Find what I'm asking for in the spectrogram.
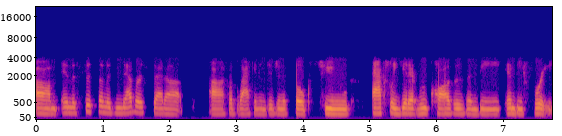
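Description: A woman's very deep, low voice, monotone and flat, at a moderate pace over a quiet background. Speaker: community organization co-founder. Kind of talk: panel discussion. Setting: video call. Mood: warm, smiling. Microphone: earbuds.

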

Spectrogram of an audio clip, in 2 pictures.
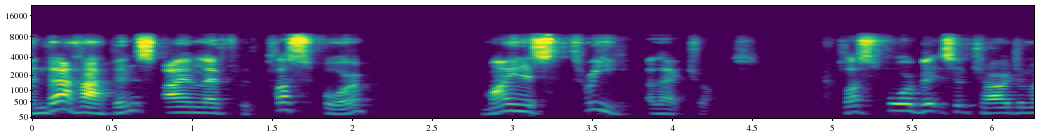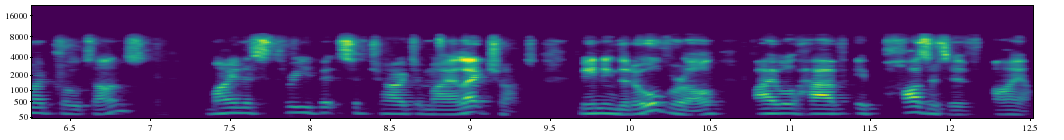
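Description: A man's bright, sharp voice at a moderate pace, with lively intonation and big swings in loudness. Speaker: science teacher. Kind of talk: lecture. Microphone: video call.

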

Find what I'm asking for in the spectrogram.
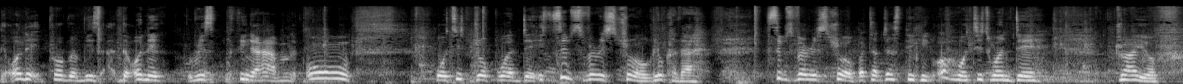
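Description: With lively intonation, a woman speaks at a moderate pace over light background noise. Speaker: home cook vlogger. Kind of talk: casual vlog chat. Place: kitchen. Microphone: phone near.

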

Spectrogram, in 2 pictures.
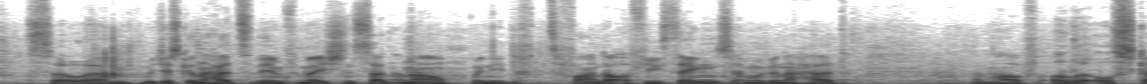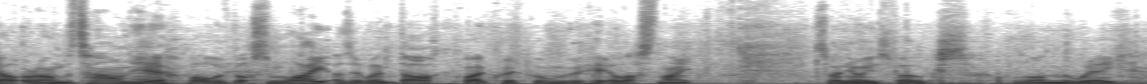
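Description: Very fast speech from a man, light background noise behind him. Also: ordinary pitch variation. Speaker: travel vlogger. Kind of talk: casual vlog chat. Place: street. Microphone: phone near.

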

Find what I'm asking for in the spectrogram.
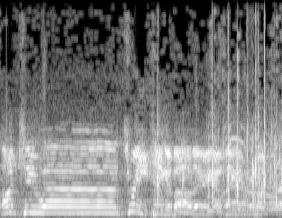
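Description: Against noticeable background noise, a man with an English accent speaks at an extremely high pitch with lively intonation. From England. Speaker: street performer. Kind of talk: live street show crowd work. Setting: outdoors. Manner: joking, upbeat. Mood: joking, teasing. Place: street. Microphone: camera far.

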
